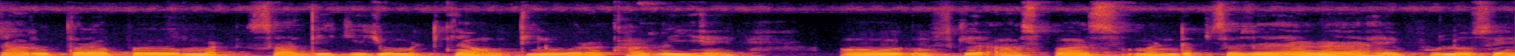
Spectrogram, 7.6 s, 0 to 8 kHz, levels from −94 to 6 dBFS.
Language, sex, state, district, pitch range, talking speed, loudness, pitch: Hindi, male, Bihar, Bhagalpur, 110-120 Hz, 175 wpm, -16 LUFS, 115 Hz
